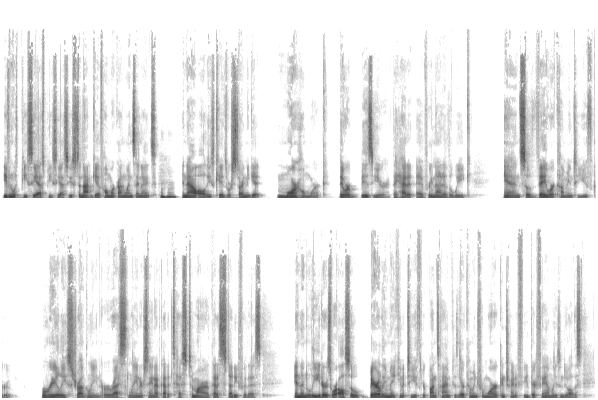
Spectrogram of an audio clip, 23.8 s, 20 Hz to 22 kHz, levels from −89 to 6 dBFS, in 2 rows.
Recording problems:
none

